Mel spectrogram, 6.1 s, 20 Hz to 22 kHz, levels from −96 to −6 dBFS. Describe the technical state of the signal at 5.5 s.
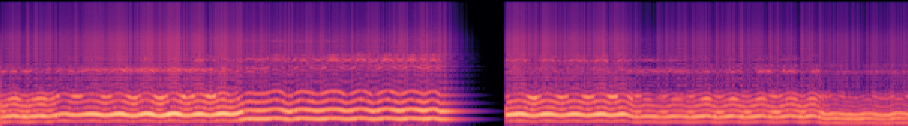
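At 5.5 s the music carries a filter restarted on every block, present throughout the clip: the filter starts each block from silence, leaving a small transient that repeats as a 345 Hz buzz, which fits a 128-sample block. Unlike steady mains hum, this buzz rises and falls with the music's level.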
